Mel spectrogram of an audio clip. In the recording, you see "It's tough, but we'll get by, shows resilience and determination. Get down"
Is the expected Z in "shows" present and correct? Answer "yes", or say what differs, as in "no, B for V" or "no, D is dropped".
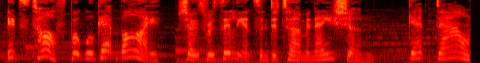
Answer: yes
